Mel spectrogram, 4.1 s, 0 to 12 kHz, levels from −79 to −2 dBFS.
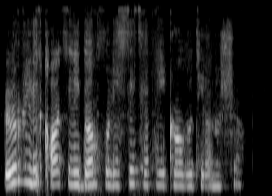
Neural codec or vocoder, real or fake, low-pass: codec, 44.1 kHz, 1.7 kbps, Pupu-Codec; fake; 10.8 kHz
